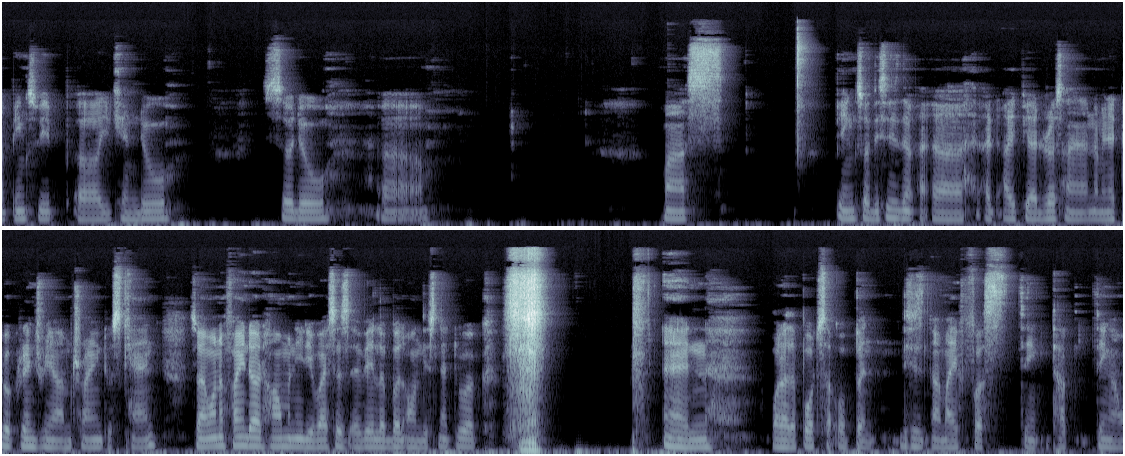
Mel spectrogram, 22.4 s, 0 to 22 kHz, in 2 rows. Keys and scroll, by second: 1.2-2.3 typing, 4.1-5.9 typing, 6.0 Right, 7.5 Return, 21.9 1.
